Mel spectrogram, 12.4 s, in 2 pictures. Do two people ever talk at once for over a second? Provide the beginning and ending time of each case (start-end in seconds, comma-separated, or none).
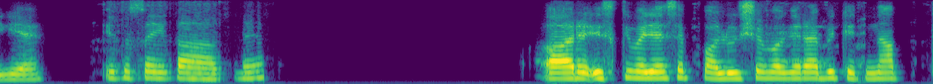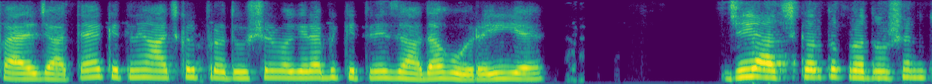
none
